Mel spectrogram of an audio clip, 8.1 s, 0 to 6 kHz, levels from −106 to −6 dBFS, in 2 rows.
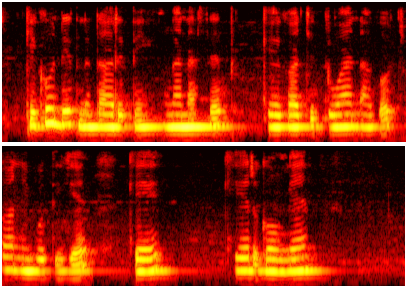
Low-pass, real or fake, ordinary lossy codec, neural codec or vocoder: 5.4 kHz; real; none; none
